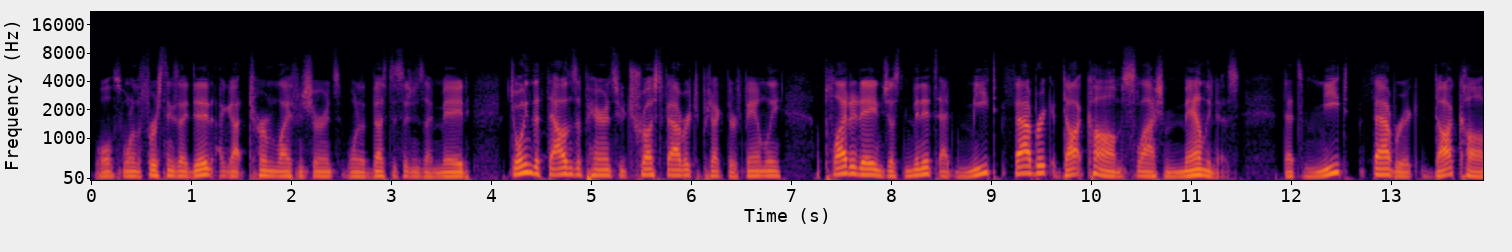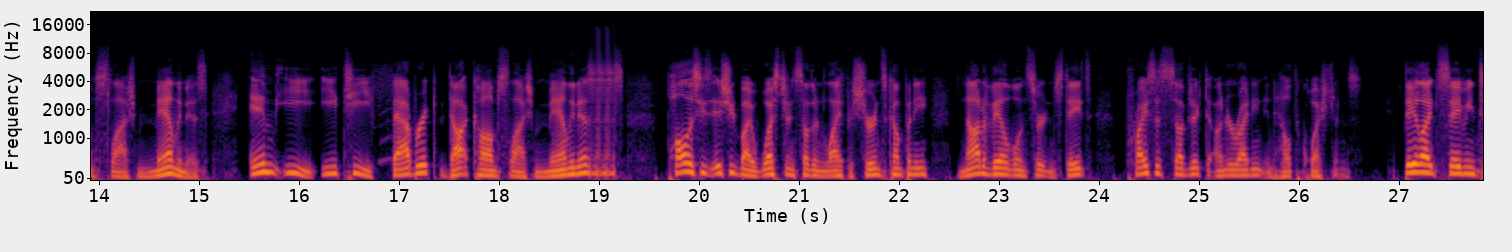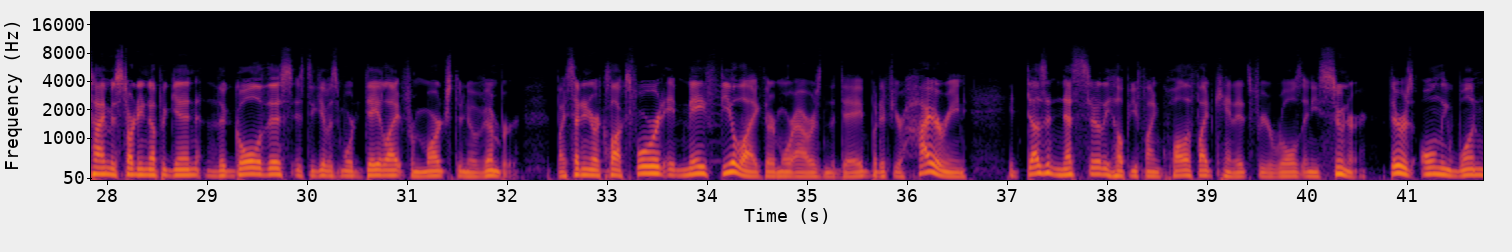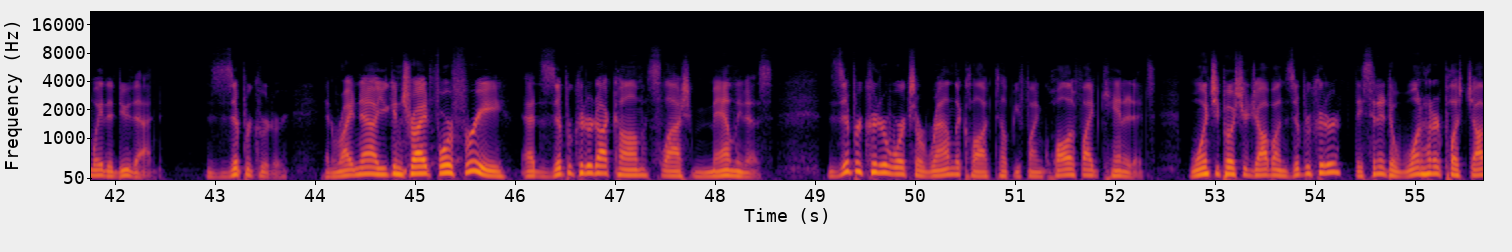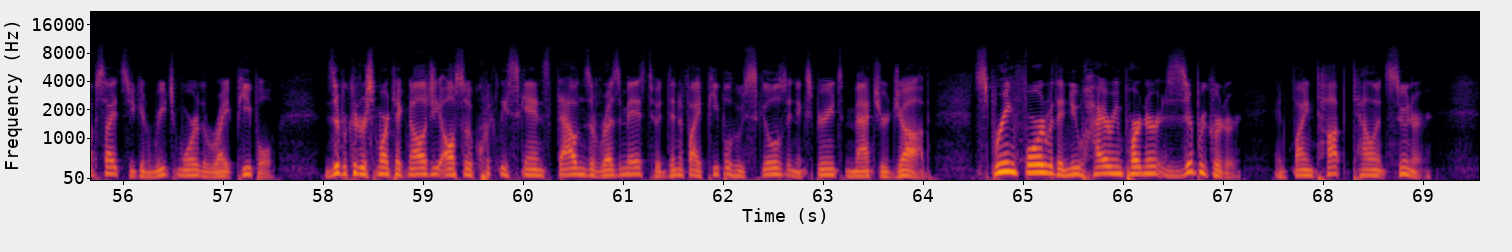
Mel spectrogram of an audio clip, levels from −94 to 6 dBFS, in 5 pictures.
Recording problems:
muffled; very slightly; fading above 4 kHz
audio freezing; at 19 s

